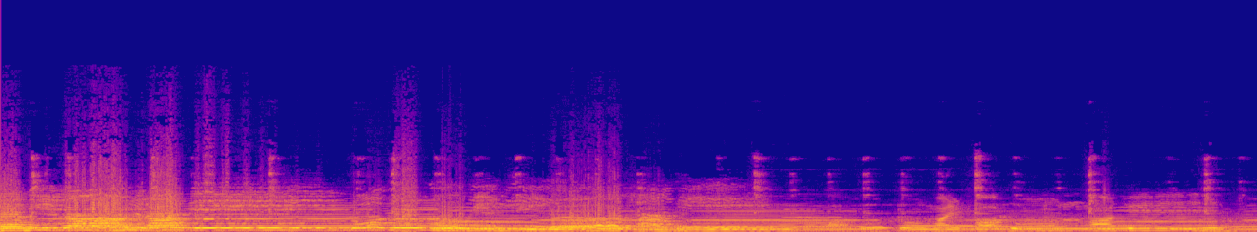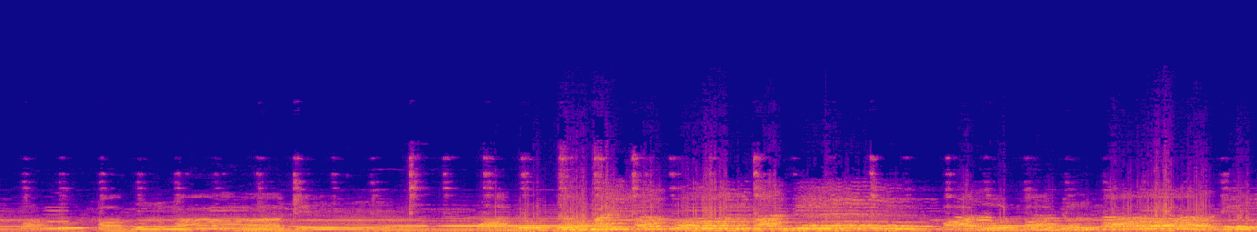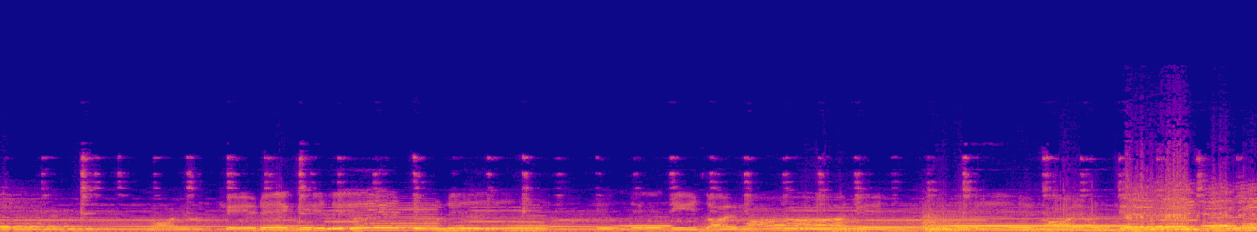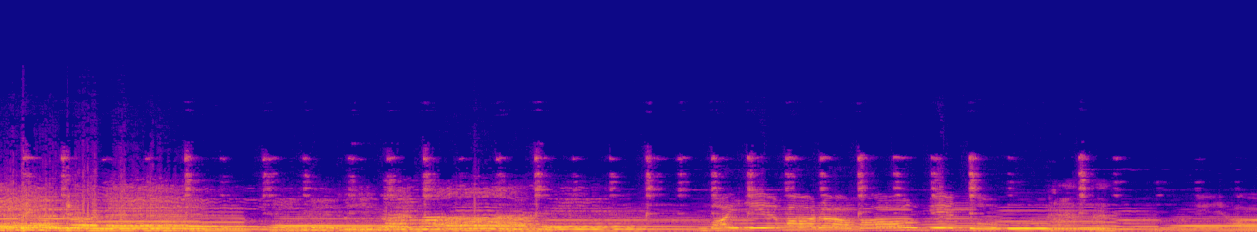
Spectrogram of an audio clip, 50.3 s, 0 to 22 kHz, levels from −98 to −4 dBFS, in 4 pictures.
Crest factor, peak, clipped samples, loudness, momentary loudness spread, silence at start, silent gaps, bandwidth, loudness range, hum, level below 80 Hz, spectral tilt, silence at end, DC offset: 12 dB; -6 dBFS; under 0.1%; -20 LUFS; 10 LU; 0 s; none; 7.8 kHz; 6 LU; none; -52 dBFS; -7.5 dB/octave; 0 s; under 0.1%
